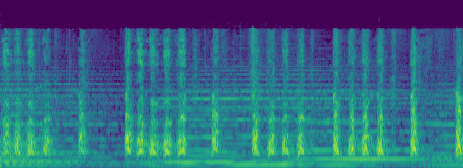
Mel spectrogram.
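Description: A dog barking in quick runs of short, sharp barks, about four or five in a row, with single barks between the runs. Steady background music plays underneath.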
